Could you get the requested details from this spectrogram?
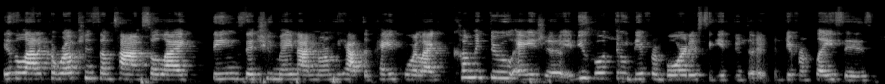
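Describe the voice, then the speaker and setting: Bright-voiced chatty young woman vlogger. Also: on the high side, steady tone, a little fast, hardly any pauses, low-quality recording. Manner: chatty, slangy and profane, talks to viewers directly. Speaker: travel vlogger. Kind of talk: casual livestream chat.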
